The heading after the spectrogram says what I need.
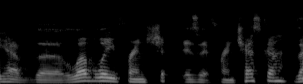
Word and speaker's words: Francesca: So on the celebrity list, we have the lovely is it Francesca? Is that how you pronounce it?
